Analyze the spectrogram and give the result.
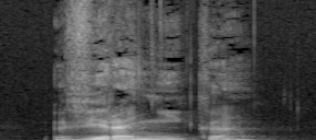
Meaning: a female given name from Ancient Greek, equivalent to English Veronica
- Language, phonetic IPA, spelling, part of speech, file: Russian, [vʲɪrɐˈnʲikə], Вероника, proper noun, Ru-Вероника.ogg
